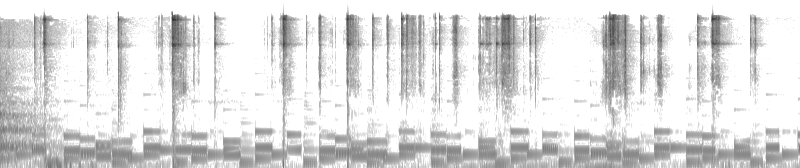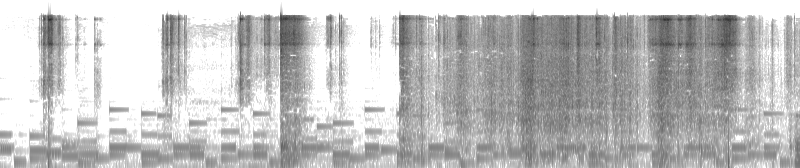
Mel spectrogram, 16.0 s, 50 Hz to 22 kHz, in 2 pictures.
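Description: Background music with a stepping melody over sharp clinks of 50p coins being picked up, set down and stacked. In the last few seconds a plastic bag of coins rustles and rattles.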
